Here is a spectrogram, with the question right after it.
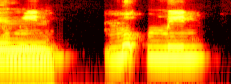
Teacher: यहाँ पे जो हमजा साकिन है हमजा की पकड़ साकिन है उसको झटके से पढ़ेंगे। झटके से आवाज सांस दोनों बंद करेंगे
